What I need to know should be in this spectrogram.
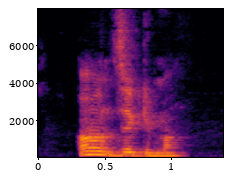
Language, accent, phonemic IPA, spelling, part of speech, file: French, Canada, /ɑ̃.diɡ.mɑ̃/, endiguement, noun, LL-Q150 (fra)-endiguement.wav
- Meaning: containment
